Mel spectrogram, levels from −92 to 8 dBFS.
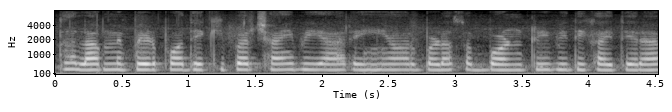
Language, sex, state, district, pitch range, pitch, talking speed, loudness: Hindi, female, Jharkhand, Garhwa, 265-275 Hz, 270 Hz, 250 wpm, -17 LUFS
